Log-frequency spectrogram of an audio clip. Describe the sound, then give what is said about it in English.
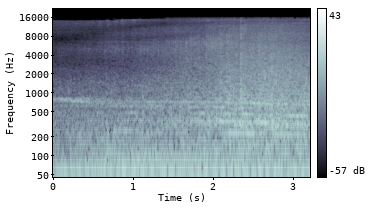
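A speeding jet ski's engine drones steadily over rushing water and wind noise, its buzzing pitch holding firm as the sound swells slightly louder over a few seconds. No voices. “The airship suddenly braked to allow a Union Patrol airship to zoom by in pursuit of what looked like a speeding jet ski.”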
